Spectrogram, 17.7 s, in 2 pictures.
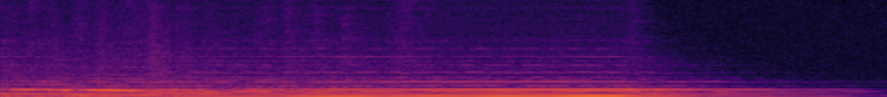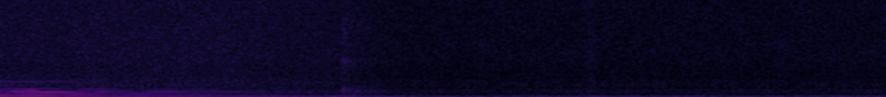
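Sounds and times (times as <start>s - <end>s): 
organ playing a hymn: 0.0s - 9.6s.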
